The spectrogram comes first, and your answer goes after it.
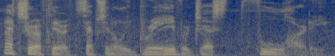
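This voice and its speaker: An actor playing a grave, courteous gate commander in a video game, speaking in a measured, formal manner. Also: male voice, sits low, animated, a bit bright, slight background noise. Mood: measured, informative. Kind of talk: game cutscene dialogue.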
